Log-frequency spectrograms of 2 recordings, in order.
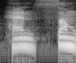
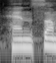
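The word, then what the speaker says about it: handsome: होता है चलिए एग्जांपल यहां पर एन के बाद दी है तो यहां भी दी साइलेंट होता है कई बार हमें करेक्ट प्रनंसीएशन नहीं मालूम होने की वजह से हम इसको इसका उच्चारण हैंडसम करते हैं बट इसका करेक्ट प्रनंसीएशन हैंडसम होता है चलिए देख लेते हैं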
